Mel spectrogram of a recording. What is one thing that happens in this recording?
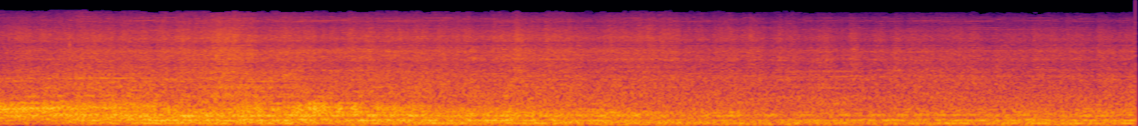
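A freight train rumbles past nearby and fades as it moves away.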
